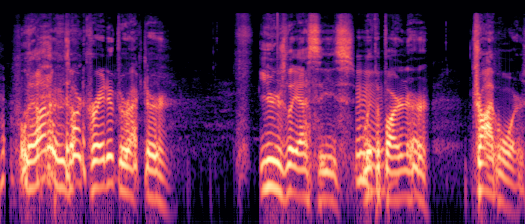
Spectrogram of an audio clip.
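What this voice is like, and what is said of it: Hoarse, nearly lost voice. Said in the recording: “I lost my voice. ... I think they know by now. ... I think they can tell.”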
